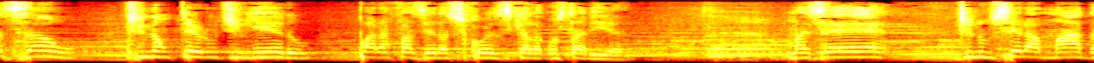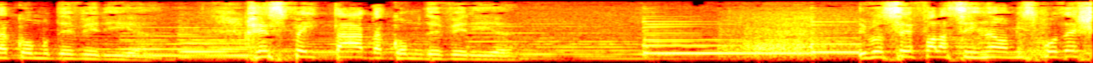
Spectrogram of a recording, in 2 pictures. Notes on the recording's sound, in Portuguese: Culto da Virada.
